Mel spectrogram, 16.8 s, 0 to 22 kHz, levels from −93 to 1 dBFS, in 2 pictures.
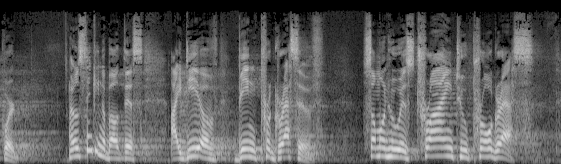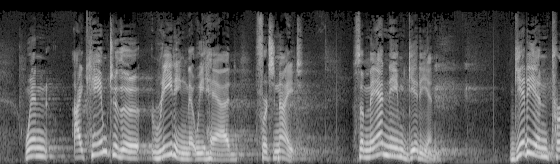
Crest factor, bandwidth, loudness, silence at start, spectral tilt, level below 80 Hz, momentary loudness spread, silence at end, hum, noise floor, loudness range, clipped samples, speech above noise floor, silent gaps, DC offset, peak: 16 dB; 16.5 kHz; -18 LUFS; 0 s; -3 dB/octave; -60 dBFS; 12 LU; 0 s; none; -48 dBFS; 2 LU; under 0.1%; 30 dB; none; under 0.1%; -2 dBFS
